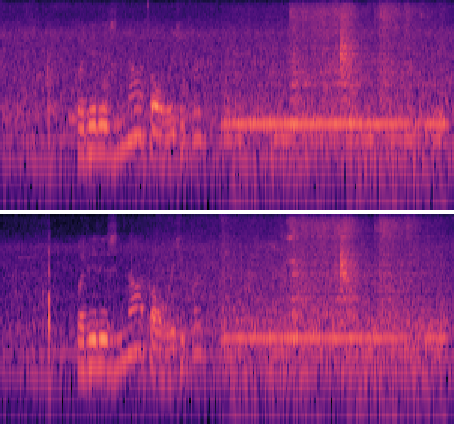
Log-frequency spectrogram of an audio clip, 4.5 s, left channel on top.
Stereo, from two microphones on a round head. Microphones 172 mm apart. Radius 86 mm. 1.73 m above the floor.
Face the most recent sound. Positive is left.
turn(degrees=10)  # may be behind; listen again after turning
